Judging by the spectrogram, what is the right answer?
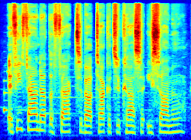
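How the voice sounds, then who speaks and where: A man voicing a clever young detective in a video game, smooth and playful with some quiet self-doubt, phrasing his words with care. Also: fairly high pitch, fast, faint music behind, close to an everyday voice. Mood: earnest, troubled.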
